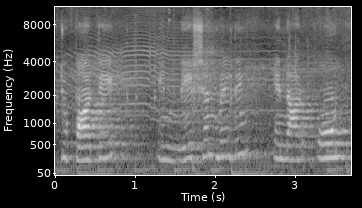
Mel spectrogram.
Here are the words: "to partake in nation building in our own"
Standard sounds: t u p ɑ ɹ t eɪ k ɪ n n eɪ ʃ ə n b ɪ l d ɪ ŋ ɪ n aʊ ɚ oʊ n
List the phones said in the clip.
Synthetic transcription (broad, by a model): t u p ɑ ɹ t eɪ ɪ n n eɪ ʃ ə n b ɪ l d ɪ ŋ ɪ n aʊ ɚ oʊ n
